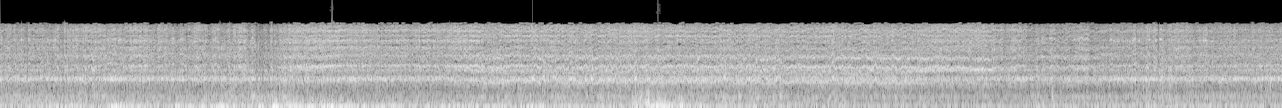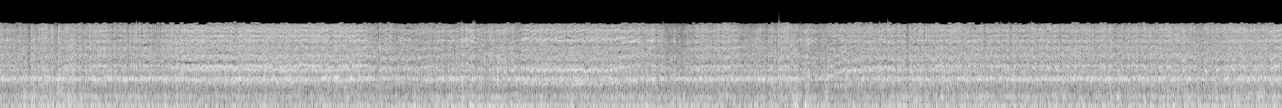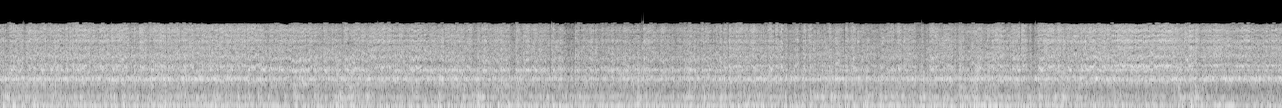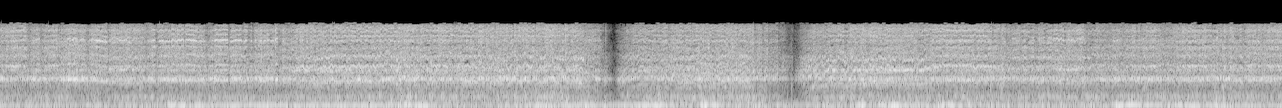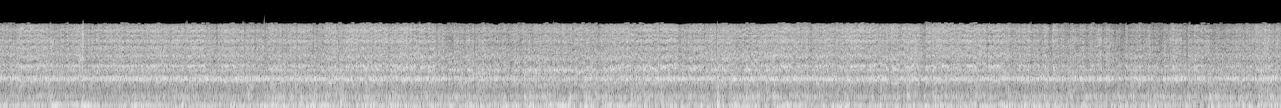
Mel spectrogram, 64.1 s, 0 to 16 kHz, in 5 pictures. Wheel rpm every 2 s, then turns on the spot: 230, 230, 210, 190, 190, 220, 240, 220, 210, 220, 200, 220, 230, 240, 210, 200, 210, 230, 220, 230, 220, 190, 140, 160, 220, 230, 230, 230, 210, 230, 230, 230.
none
